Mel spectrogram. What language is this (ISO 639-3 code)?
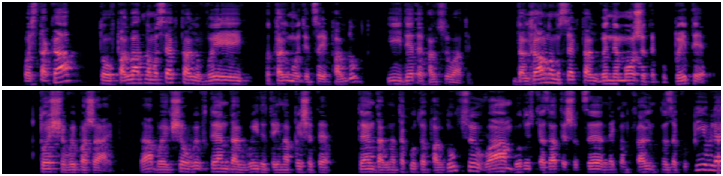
ukr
